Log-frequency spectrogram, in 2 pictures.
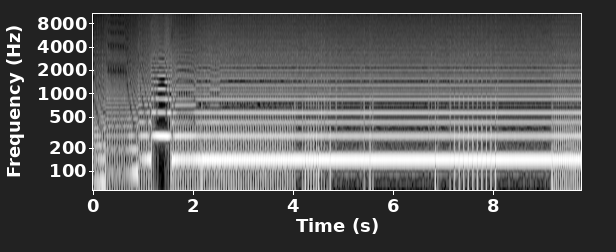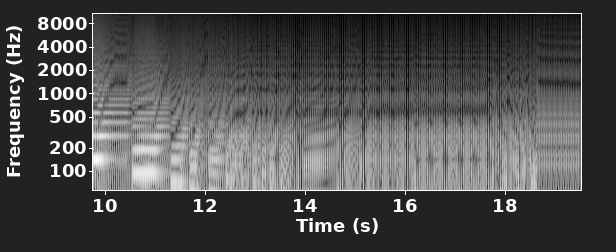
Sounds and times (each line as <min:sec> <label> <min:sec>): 0:00.0 Atari Punk Console 0:19.5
